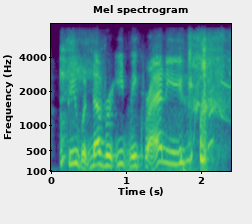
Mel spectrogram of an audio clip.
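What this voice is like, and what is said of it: Cookie Monster impression. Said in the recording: “I'm not going to do a good Cookie Monster impression. ... That's pretty spot on.”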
